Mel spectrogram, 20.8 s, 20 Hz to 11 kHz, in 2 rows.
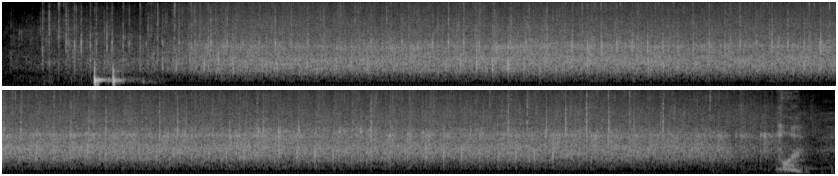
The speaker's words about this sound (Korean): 오늘 갈수록 할렐루야 찬양 은혜로운데 한번 박수합니다. 아 박수할 때 박수하는 것처럼 합니다. 자 장대박수 3주 안 했는데 준비하시고 장대박수 준비합니다.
